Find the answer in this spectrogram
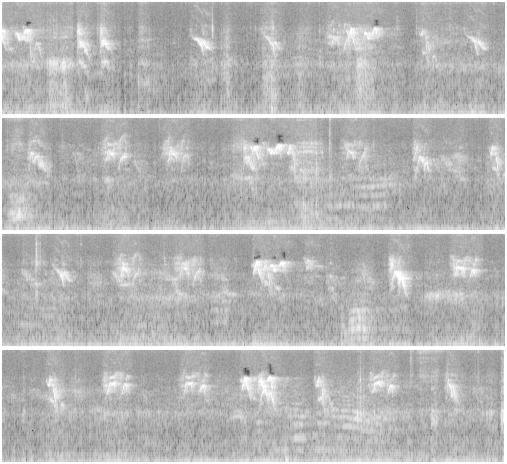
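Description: Small birds chirping, a steady run of short, high chirps a few times a second, over a faint low hum.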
